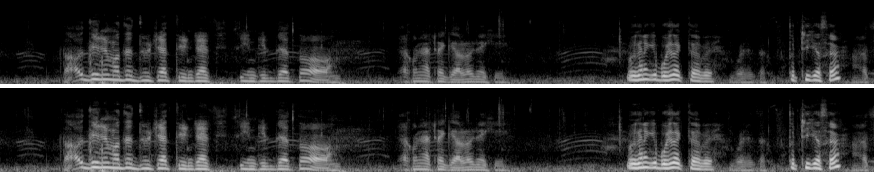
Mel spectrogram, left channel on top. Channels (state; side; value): quieter; left; 5.0 dB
